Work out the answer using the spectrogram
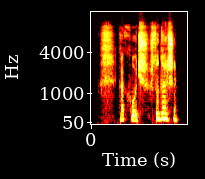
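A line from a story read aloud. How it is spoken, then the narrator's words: Groaning again. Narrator (Russian): Даффи снова застонал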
